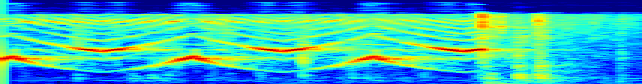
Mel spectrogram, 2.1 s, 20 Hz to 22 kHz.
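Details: Aging car alarm siren unit running on its internal 6 V backup battery: loud electronic wail rising and falling about twice a second, then cutting off abruptly when a cable is disconnected.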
